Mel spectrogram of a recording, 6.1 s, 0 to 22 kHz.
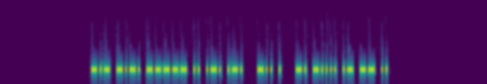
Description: Morse code, heard as a keyed tone, about 46 wpm, 700 Hz. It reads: KC0IRR DE N6AMI
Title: USA Callsign DE Callsign 45wpm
